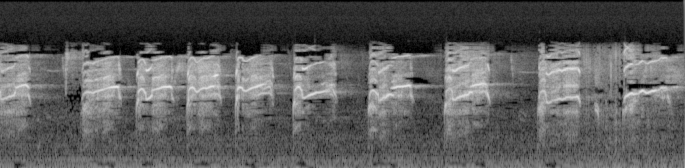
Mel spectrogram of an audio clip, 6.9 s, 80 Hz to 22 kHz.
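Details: Osprey squawking at the nest in the Finger Lakes, US, on a July 2021 morning while its mate preens: about eleven high, piercing, slurred notes in an uneven series.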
